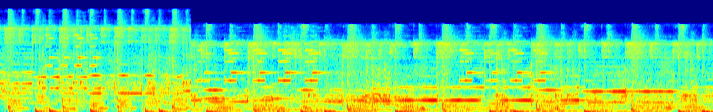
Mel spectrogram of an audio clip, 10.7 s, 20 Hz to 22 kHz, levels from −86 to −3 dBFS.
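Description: From 2.86 s to the end, the section is at the wrong speed: it plays at 0.58 times its original rate, so the sound turns slow and deep, roughly ten semitones lower. The likely cause is a clock mismatch. On a spectrogram every harmonic drops and spreads out in time.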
